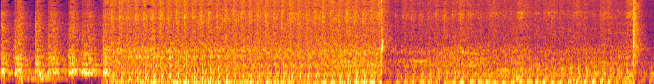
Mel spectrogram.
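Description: A group of drums beaten with sticks in a fast, even rhythm of about six strokes a second, cut off about a second in by a steady, dense noise with a strong low rumble that changes character near four seconds.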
